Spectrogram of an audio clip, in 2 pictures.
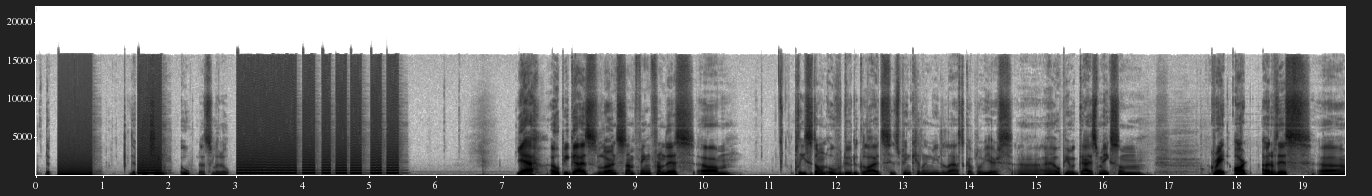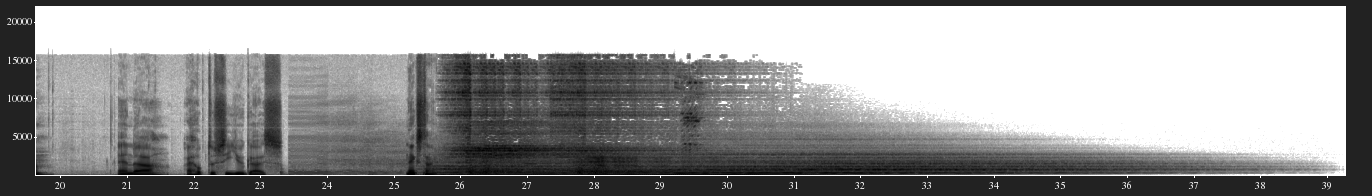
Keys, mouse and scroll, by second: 5.8 middle click, 19.9 click, 20.2 click, 20.8 click.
